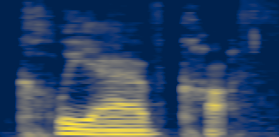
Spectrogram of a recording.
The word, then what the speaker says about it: Kliavkoff: But Alex, what's the dude's name that I mispronounced? Who are we talking about? Which one? Pac-12 commissioner. Oh, George Kliavkoff. Kliavkoff. No, you just say it so I can say George it. George Kliavkoff.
